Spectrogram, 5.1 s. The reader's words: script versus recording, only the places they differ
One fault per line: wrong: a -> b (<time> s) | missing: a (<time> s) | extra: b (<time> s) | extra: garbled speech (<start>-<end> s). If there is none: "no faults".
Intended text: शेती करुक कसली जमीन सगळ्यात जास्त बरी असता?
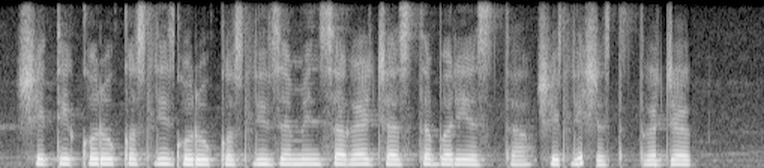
extra: करुक कसली (1.2 s)
extra: garbled speech (3.6-4.6 s)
